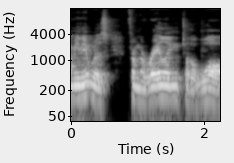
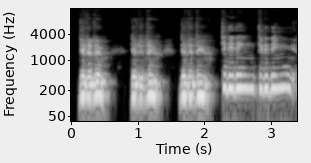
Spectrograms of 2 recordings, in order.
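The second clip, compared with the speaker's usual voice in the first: higher, louder mouthed burst of gunfire, then ringing steel hits; gunfire noises; 5 semitones higher, 5 dB louder than usual. Retold or imitated. Demonstrating to a friend how the gun and steel targets sounded, imitated gunfire. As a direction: rattle off the bursts and pings.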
